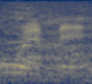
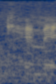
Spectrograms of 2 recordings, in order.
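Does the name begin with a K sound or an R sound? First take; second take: R sound; K sound. First: The name begins with an R sound. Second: The name begins with a K sound. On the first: The speaker calls it right. "Her name is Reme" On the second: The speaker calls it wrong. "I mentioned Reme's name as Keme earlier. That's uh, not the actual pronunciation"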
